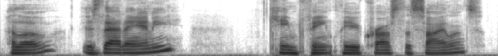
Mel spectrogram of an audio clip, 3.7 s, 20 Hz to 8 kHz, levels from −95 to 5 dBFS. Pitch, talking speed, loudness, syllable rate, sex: 145 Hz, 145 wpm, -19 LUFS, 5.5 syllables/s, male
